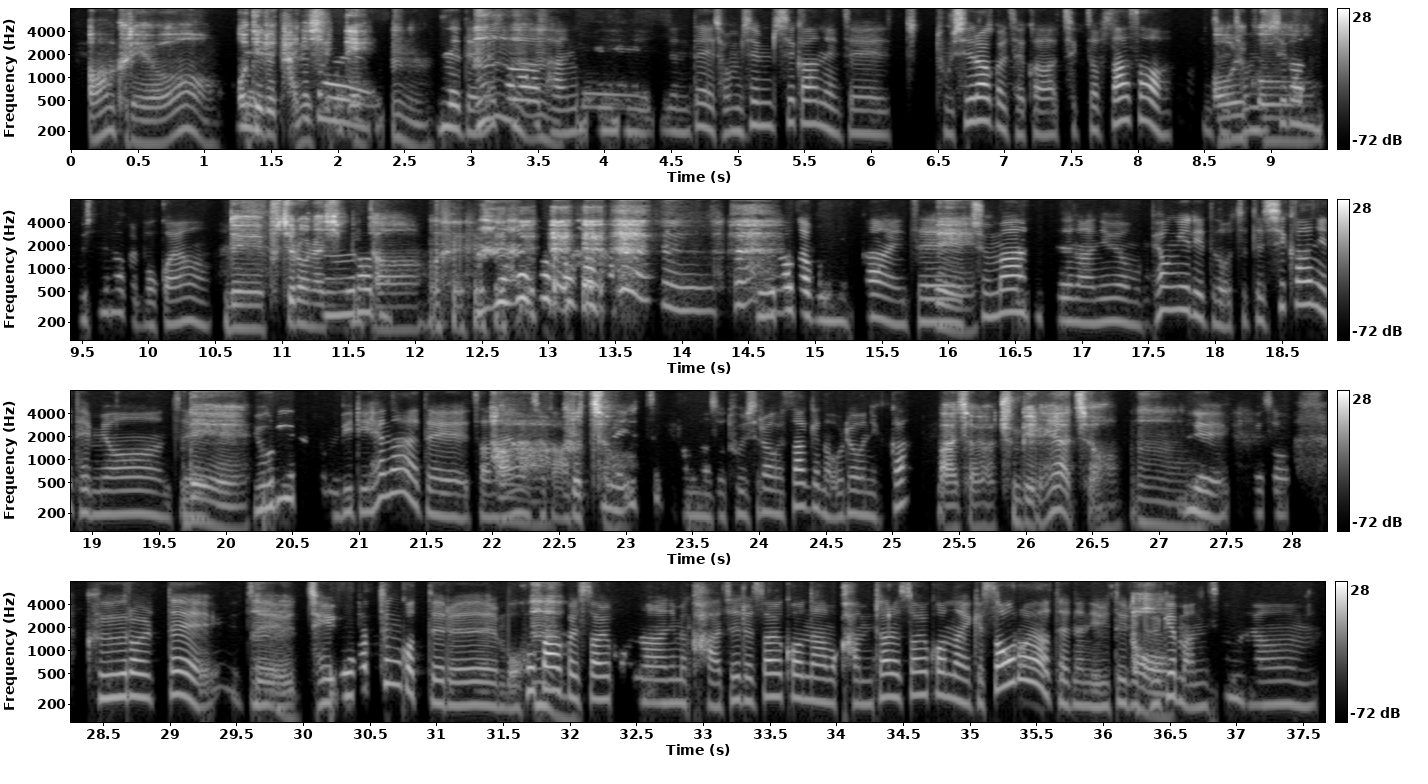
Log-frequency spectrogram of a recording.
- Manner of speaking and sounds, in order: distorted speech; background speech; teeth sucking; tapping; laugh; laugh
- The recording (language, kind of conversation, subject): Korean, podcast, 초보자가 시작하기에 좋은 명상 방법은 무엇인가요?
